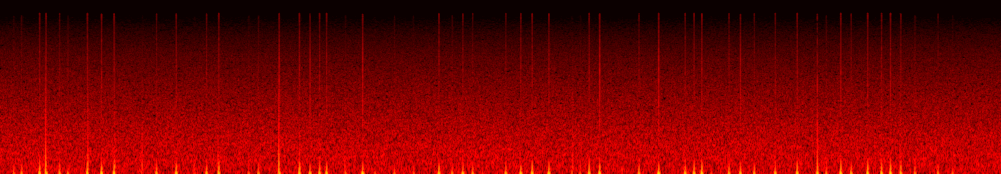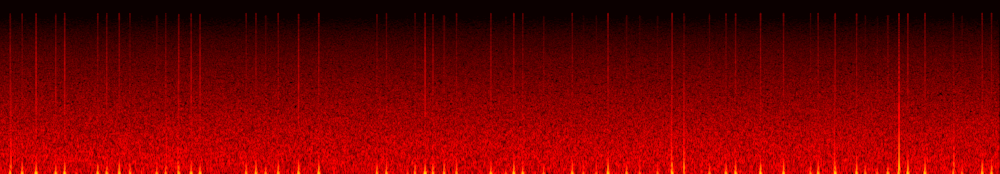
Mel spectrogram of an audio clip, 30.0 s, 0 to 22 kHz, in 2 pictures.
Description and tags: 1970 45 rpm record crackle (low wear
A record crackle I built in Audacity. The year and rpm are in the file name.
rpm, hiss, wear, warp, crackle, vinyl, record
